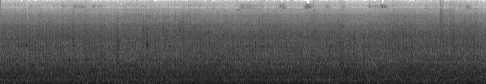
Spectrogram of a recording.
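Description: Chopped stalks spray and rustle as a harvester spits them out.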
